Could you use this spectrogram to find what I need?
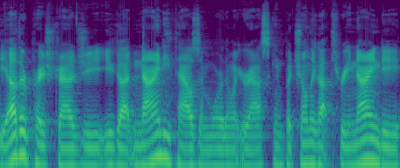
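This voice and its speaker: Recorded very cleanly against a silent background, a man with an ordinary speaking voice and a fairly low pitch talks with ordinary pitch variation. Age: 30s. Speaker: real estate agent. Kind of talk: casual chat.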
